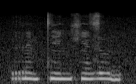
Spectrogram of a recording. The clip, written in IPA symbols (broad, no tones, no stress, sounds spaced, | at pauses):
r ẽ b tʲ ẽ ɲ ç ẽ z ɯ n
